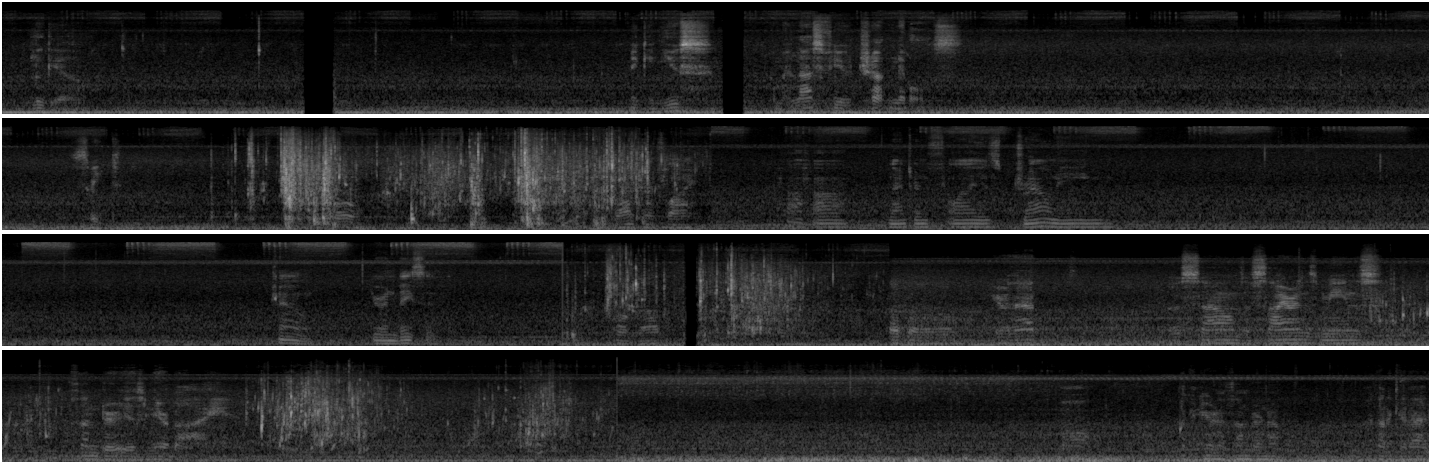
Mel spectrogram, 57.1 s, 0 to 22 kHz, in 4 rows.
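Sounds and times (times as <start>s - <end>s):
low unsteady rumble: 0.0s - 28.7s, 31.7s - 57.0s
wind buffeting microphone: 33.3s - 57.0s.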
